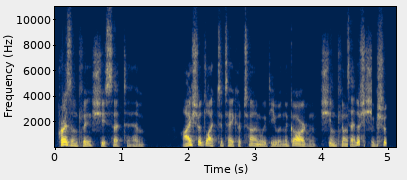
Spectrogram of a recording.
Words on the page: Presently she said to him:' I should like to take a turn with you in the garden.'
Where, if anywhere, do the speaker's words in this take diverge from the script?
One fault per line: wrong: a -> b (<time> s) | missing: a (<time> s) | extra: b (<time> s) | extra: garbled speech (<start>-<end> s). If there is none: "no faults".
extra: garbled speech (4.0-5.0 s)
